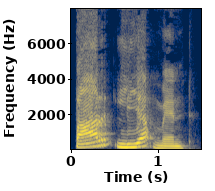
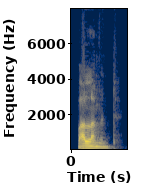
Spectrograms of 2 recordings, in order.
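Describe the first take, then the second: First: Slow পার্লিয়ামেন্ট, broken as par ... lia ... ment; spelling pronunciation. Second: Said in the usual way. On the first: Shown as a demonstration. Teacher making the spelling stick, slow chunked পার্লিয়ামেন্ট. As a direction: split পার্লিয়ামেন্ট and sound the i-a. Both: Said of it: "এখন ভুল হবে না আর".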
